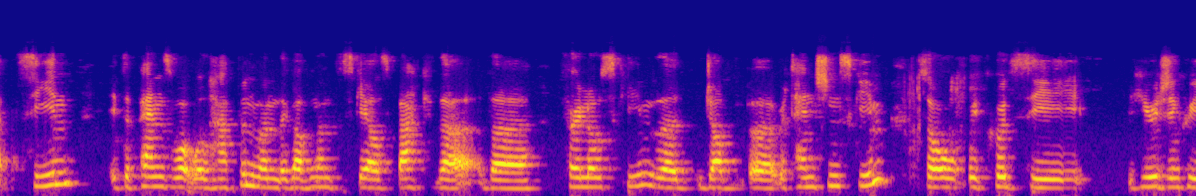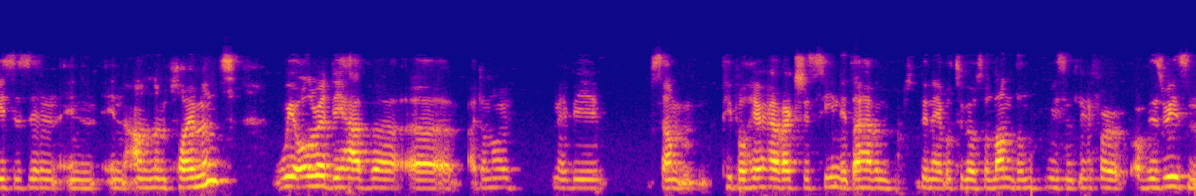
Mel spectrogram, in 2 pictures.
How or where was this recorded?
video call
